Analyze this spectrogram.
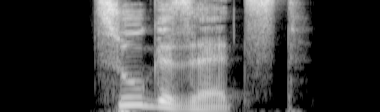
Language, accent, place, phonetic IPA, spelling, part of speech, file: German, Germany, Berlin, [ˈt͡suːɡəˌzɛt͡st], zugesetzt, verb, De-zugesetzt.ogg
- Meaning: past participle of zusetzen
